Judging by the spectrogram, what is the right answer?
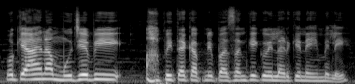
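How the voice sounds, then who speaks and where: A woman's voice: medium pitch, brisk, faint music behind, natural voice. A woman voicing a blunt, money-minded man in his mid-thirties, a formal and condescending suitor in a moral story. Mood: polite, probing. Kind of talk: moral story cartoon dialogue.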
